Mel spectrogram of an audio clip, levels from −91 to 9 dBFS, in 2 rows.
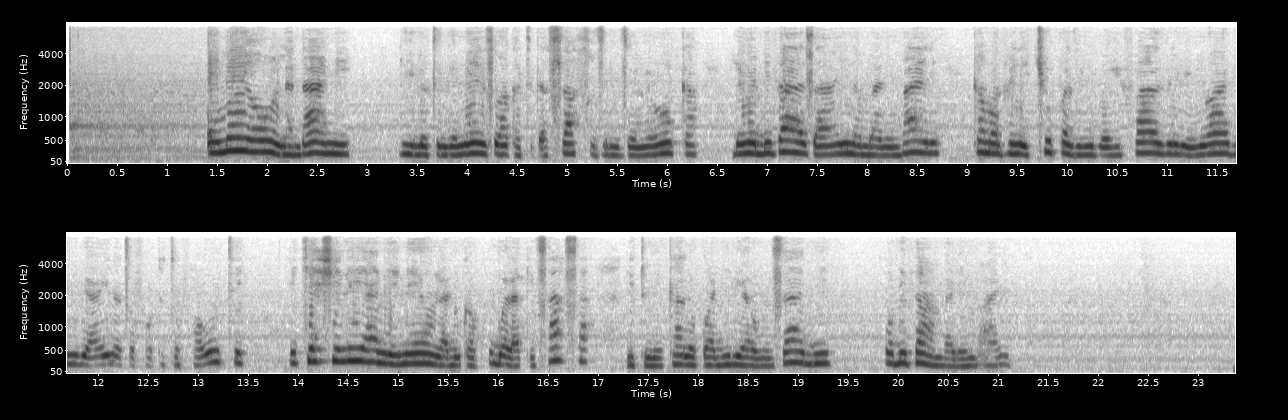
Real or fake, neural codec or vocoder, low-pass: fake; vocoder, 44.1 kHz, 128 mel bands, Pupu-Vocoder; 7.2 kHz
